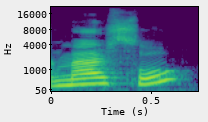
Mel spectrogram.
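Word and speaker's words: Meursault: ya bence romanında da ana karakter mersu mersu diye okunuyormuş Görünürde bir neden olmaksızın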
